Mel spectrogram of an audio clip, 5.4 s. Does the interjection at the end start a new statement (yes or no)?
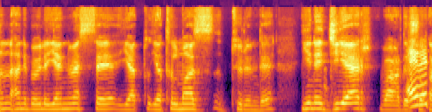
yes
